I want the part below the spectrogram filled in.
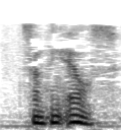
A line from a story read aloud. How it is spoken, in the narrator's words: she murmured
